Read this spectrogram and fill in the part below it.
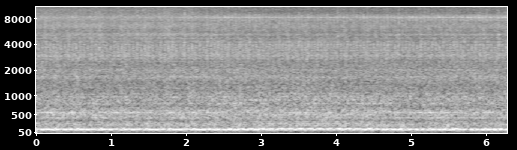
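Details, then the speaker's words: Triumph TR250 warm on stock Zenith Stromberg carburettors, after enriching one turn clockwise, air valve lifted: steady, even idle with a slight speed increase then return to normal; mixture correct. "so slight increase and return to normal idle the mixture is correct and i think that's what we're getting"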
